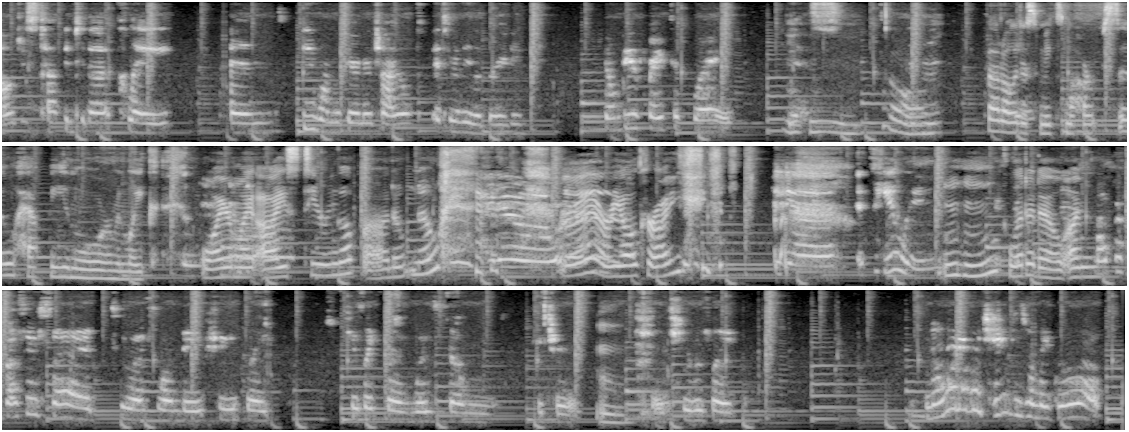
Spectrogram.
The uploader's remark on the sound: In part 2 of this Facetime call with Ivorian-American artists.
